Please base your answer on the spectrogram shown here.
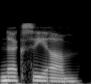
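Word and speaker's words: NXIVM: have enrolled in courses offered by as if pronounced nexium which the group says are designed to bring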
